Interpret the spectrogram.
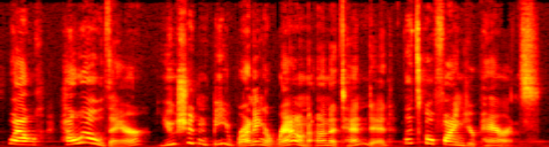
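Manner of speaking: syrupy grandma, falling into concern; sweet old lady. Acted. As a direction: talk down to a small child sweetly. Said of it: "The lady looks down and says".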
